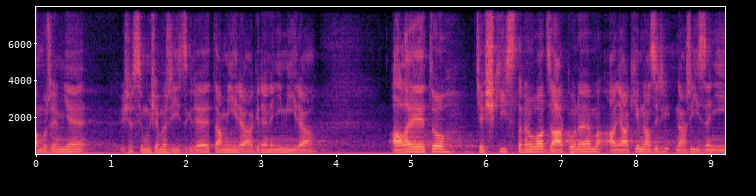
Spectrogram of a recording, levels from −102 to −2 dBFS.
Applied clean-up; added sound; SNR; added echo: none; Car; 17 dB; reverberation time 0.2 s.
